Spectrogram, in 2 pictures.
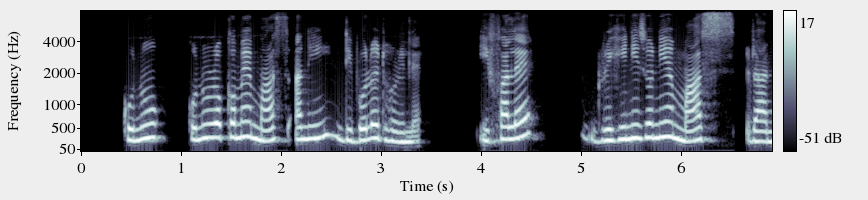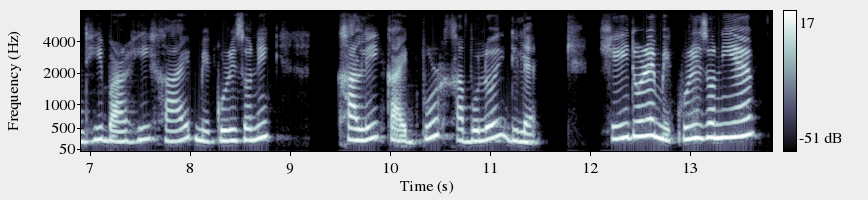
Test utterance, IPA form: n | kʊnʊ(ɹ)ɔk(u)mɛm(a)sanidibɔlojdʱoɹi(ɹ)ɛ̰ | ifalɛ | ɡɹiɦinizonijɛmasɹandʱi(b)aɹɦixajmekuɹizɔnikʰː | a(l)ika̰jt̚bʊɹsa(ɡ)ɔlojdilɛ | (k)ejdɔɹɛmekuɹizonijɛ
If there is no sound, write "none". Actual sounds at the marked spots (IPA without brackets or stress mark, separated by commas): ɹ, ɔ, a, l, b, l, b, x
